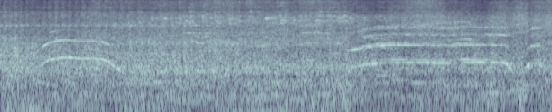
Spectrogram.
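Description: A young woman screams with excitement nearby.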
